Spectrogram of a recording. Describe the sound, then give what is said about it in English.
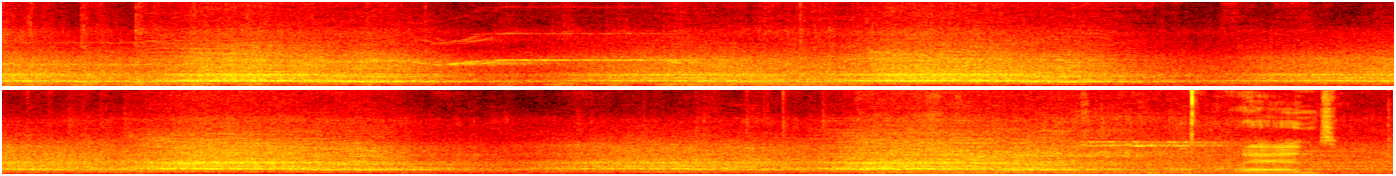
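A large football stadium crowd roars continuously during extra time of a match involving Sheriff, after a shot is deflected wide, the noise swelling and easing in steady waves every few seconds, loud and dense, with indistinct massed voices and no clear individual speech. “And now Fale with a shot deflected wide as the crowd starts to get into this.”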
